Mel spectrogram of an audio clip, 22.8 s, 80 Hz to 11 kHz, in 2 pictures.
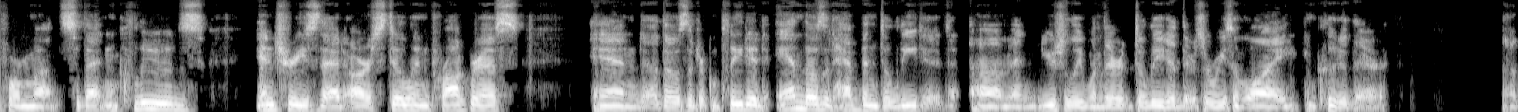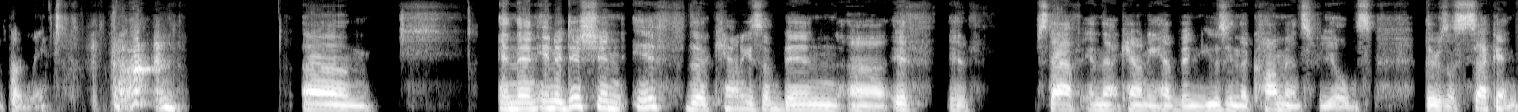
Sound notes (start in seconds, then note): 12.0 coughs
